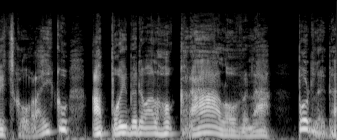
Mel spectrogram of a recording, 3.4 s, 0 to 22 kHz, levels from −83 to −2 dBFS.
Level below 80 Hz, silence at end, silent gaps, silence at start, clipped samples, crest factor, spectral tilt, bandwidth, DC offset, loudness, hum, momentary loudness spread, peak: -44 dBFS; 0 s; none; 0 s; under 0.1%; 20 dB; -6 dB/octave; 15 kHz; under 0.1%; -21 LUFS; none; 7 LU; 0 dBFS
